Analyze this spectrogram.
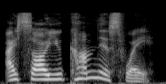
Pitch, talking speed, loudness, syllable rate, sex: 230 Hz, 215 wpm, -17 LUFS, 4.1 syllables/s, female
